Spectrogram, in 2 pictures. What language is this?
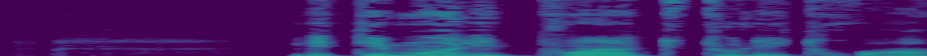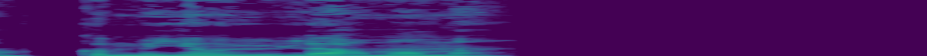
French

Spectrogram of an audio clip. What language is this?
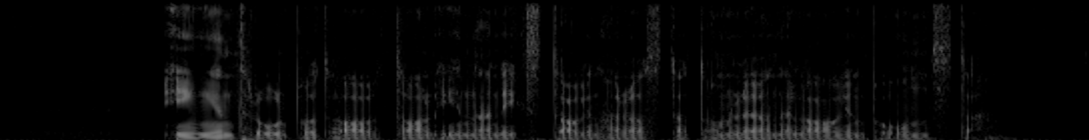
Swedish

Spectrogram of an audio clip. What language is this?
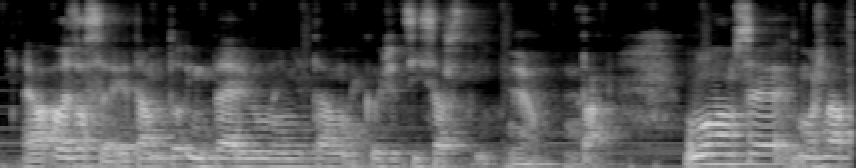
Czech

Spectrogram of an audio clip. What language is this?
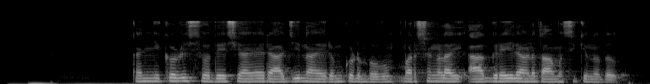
Malayalam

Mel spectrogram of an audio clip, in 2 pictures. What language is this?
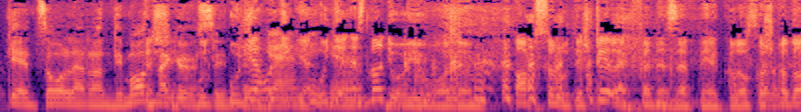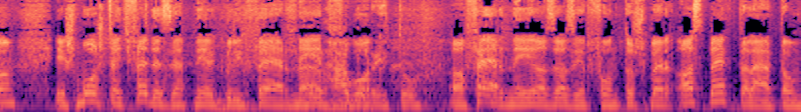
Hungarian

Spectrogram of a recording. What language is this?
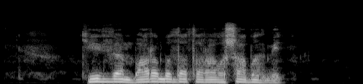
Bashkir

